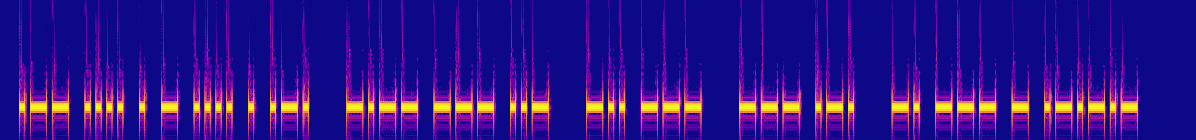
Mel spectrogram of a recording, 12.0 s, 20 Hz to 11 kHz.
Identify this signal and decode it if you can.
Morse code, heard as a keyed tone, about 22 wpm, 700 Hz. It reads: WHETHER YOU DO OR NOT.
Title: Sentences from Top 1000 Words - Review Part 3 - 22wpm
